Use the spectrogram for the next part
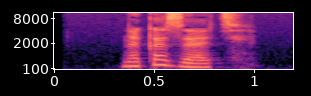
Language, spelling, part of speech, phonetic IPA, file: Russian, наказать, verb, [nəkɐˈzatʲ], Ru-наказать.ogg
- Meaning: 1. to punish 2. to bid, to order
